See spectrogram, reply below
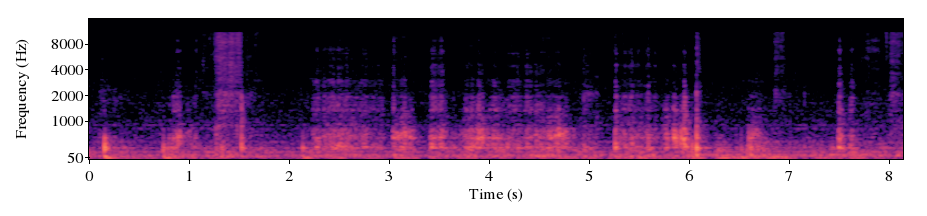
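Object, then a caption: Paper sheet on a table. A fine-point pen tip scratches across a thin white printed paper sheet lying flat on a table, tracing cursive letters while the other hand rests on the paper. Quiet, soft scratchy strokes with brief light taps come in uneven bursts, mostly low and muffled with little bright hiss.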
